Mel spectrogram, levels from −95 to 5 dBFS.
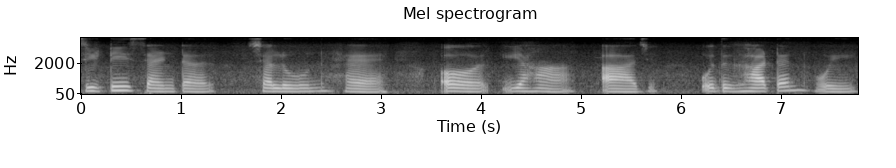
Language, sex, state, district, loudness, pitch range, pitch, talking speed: Hindi, female, Bihar, West Champaran, -21 LUFS, 160-180 Hz, 170 Hz, 70 wpm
